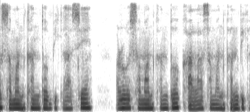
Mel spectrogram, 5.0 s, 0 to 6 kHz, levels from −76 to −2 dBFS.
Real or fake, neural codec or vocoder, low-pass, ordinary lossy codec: fake; vocoder, 44.1 kHz, 80 mel bands, Vocos; 5.4 kHz; none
